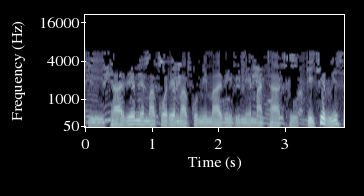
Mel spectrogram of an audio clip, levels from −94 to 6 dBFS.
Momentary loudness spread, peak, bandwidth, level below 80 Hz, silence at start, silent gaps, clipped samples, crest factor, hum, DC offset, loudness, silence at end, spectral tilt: 6 LU; -10 dBFS; 6 kHz; -56 dBFS; 0 s; none; under 0.1%; 16 dB; none; under 0.1%; -26 LUFS; 0 s; -5.5 dB/octave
